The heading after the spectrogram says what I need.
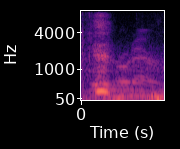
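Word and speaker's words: Iarnród Éireann: you think, but obviously the company is called Iarnrod Eireann. Iarnrod Eireann, isn't it? How do you say it? Iarnrod Eireann. Iarnrod Eireann, there you go. Forgive my pronunciations, guys, as you know, I'm not from here, so.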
